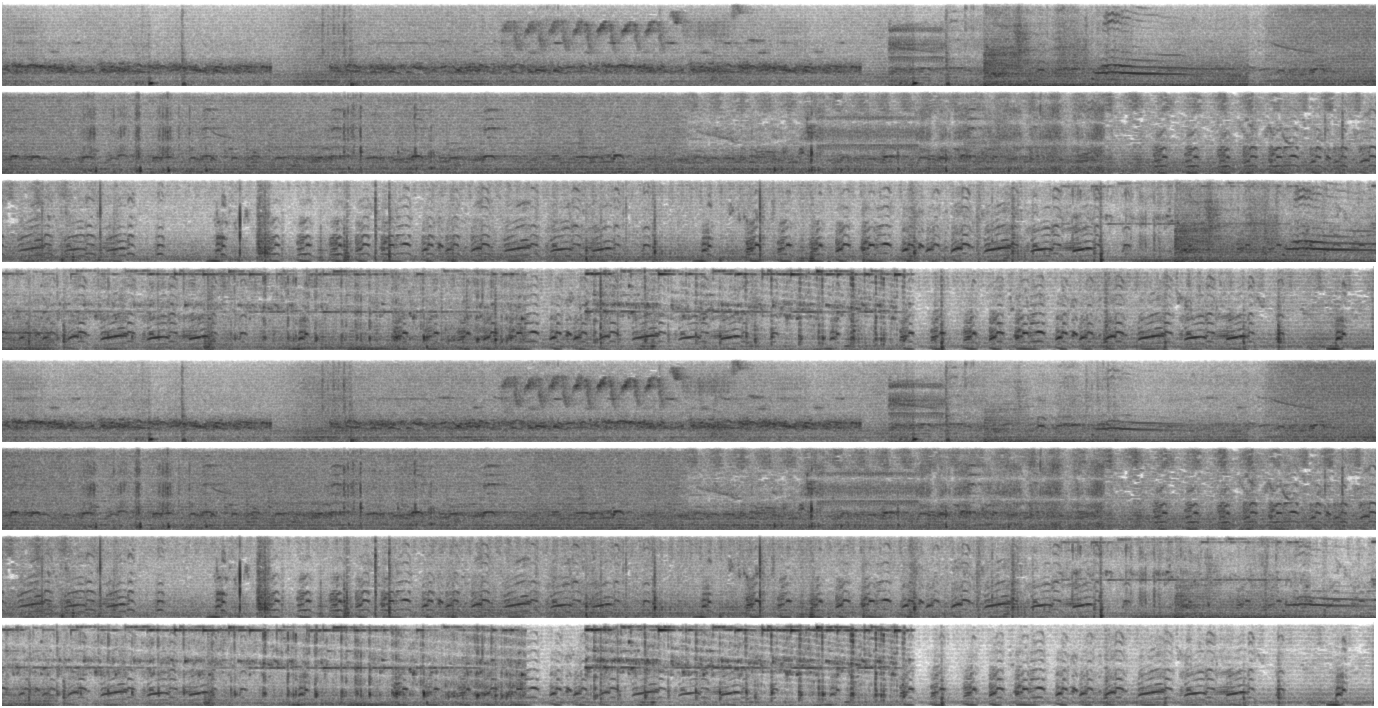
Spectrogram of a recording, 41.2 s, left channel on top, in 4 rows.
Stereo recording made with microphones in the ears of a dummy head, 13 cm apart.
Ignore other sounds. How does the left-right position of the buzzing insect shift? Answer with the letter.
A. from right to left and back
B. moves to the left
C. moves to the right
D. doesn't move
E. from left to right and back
B.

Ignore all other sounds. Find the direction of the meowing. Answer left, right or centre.
left.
